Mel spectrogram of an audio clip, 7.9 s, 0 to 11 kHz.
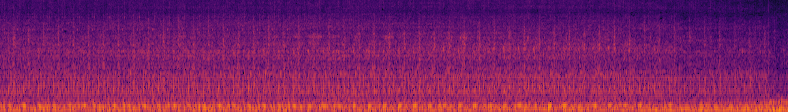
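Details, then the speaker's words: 2018 Ford Mustang GT PP1, 6-speed manual, very high mileage, idling a few minutes after a cold start: a fast, even light typewriter ticking over the engine hum. The owner also hears it around 2000–3000 rpm while driving; cause unknown. "yeah that's the typewriter take three years later still taken motor's good"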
